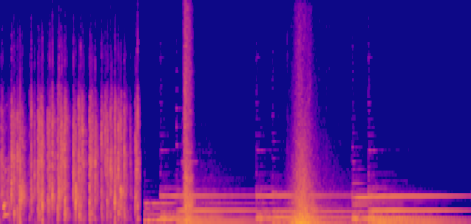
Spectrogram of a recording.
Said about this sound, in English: Give them a round of applause as they go back to their seats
